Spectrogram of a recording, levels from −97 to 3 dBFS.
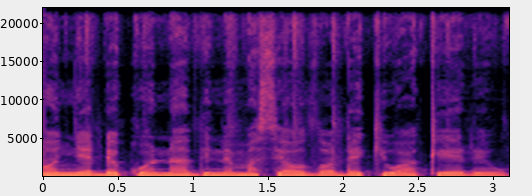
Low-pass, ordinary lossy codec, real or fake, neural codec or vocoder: none; none; real; none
